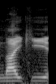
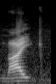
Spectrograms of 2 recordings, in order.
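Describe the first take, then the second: First: It is said with an ordinary English accent. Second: It is said with a Spanish accent. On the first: "instead of Nike" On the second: "he says it like with a Spanish accent"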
